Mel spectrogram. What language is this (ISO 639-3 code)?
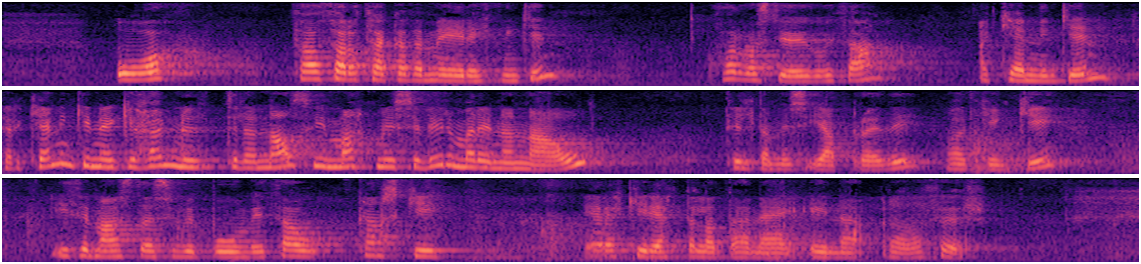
isl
